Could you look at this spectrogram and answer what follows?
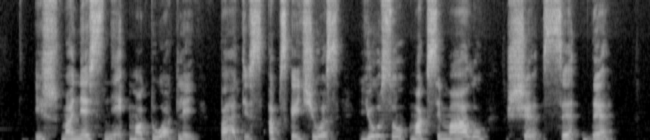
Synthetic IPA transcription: ɪʃmɐnʲɛsʲnʲɪmɐt̪uɔkʲlʲɛɪ | pɑːt̪ʲɪsɐpskɐɪt͡ʃʲuɔs | juːsumɐksʲɪmɑːlˠuː | ʃʲɨsʲɛd̪ʲe

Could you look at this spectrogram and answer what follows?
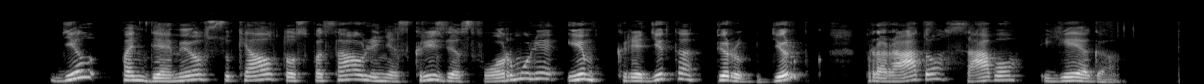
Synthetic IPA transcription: d̪ʲeːlˠ | pɐnʲd̪ʲɛmʲɪjoːsːʊkʲælˠt̪oːspɐsɑˑʊlʲɪnʲeːskɾʲɪzʲeːsfɔːɾmʊlʲeːɪmkkɾʲɛd̪ʲɪt̪ɑːpʲɪɾkd̪ʲɪɾpk | pɾɐɾɑːd̪oːsɑːʋoː | jeːɡɑː

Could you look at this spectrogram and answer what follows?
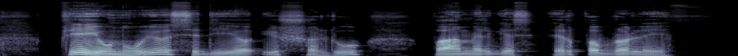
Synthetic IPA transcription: pʲɾʲiɛjɛʊnuːjʊsʲed̪ʲeːjoːʔɪʃːɐlʲuː | pɑːmʲɛɾʲɡʲɛs | ɪɾpɐbɾoːlʲɛɪ

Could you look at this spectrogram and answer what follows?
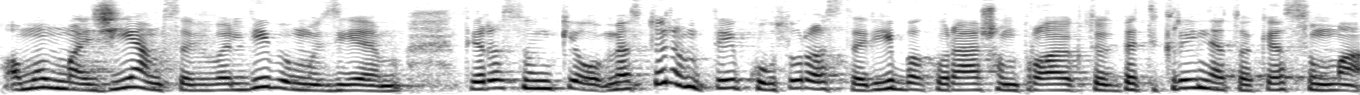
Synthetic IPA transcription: oːmʊmːɐʒʲiɛjɛmsɐʋʲɪʋɐlʲd̪ʲiːbʲumʊzʲiɛjʊm | t̪ɐɪiɾɐsʊŋʲkʲɛʊmʲɛst̪ʊɾʲɪmt̪ɐɪp̚kʊlˠt̪uːɾoːst̪ɐɾʲiːbɐkʊrɑːʃoːmpɾoːjɛkt̪ʊsbʲɛt̪̚t̪ʲɪkrɐɪnʲɛt̪oːkʲɛsʊmɐ

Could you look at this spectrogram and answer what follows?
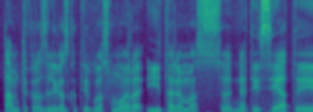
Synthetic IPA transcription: t̪ɐmt̪ʲɪkɾɐsd̪ɐlʲiːkɐskɐt̪jɛɪɡʊɛsmuɔiːɾɐʔiːt̪ɐɾʲɛmɐsnʲɛt̪ʲɛɪsʲeːt̪ɐɪ

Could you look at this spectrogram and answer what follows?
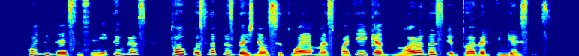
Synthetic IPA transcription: puːd̪ʲɪd̪ʲɛsʲnʲɪsɾʲɛɪt̪ʲɪŋɡɐs | t̪uɔpʊslˠɐpʲɪs̬d̪ɐʒʲnʲɛʊsʲɪt̪uɔjɛmɐspɐt̪ʲɛɪkʲɛnt̪nuɔɾoːd̪ɐsɪɾt̪uɔʋʲɛɾʲt̪ʲɪŋʲɡʲæsʲnʲɪs

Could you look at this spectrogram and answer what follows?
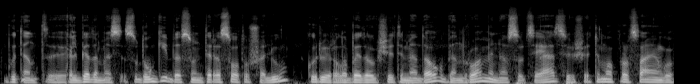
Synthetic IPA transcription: buːt̪ʲɛnt̪kɐlʲbʲeːd̪ɐmʲeːssʊd̪ɐʊɡʲiːbʲɛsʊɪnʲt̪ʲɛɾʲɛsuɔt̪uʃɐlʲuːkʊɾʲuːiːɾɐlˠɐbɐɪd̪ɐʊkʃʲʋʲiɛt̪ʲɪmʲɛd̪ɐʊkbʲɛnd̪ɾuɔmʲɛnʲuːɐsot͡ssʲɪjæːt̪sʲɪjʊʃʲʋʲiɛt̪ʲɪmoːpɾoːfʲsɑːjʊŋɡʊ

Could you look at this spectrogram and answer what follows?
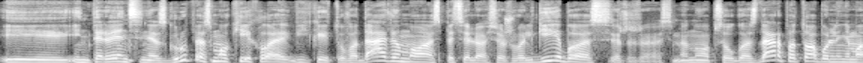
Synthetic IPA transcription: iːɪnʲt̪ʲɛɾʲʋʲɛnʲtt͡ssʲɪnʲeːs̬ɡɾupʲeːsmoːkʲiːklˠɑʋʲiːkɐɪt̪uːʋɐd̪ɑːʋʲɪmoːsʲpʲɛtsʲɛlʲoːsʲoːʒʋɐlʲɡʲiːboːsɪ̰rɐ̰sʲmʲɛnuːɐpsɐʊɡoːs̬d̪ɐrpɐt̪oːbʊlʲɪnʲɪmoː

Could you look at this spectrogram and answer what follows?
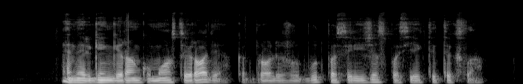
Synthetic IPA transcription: ɛnʲɛɾʲɡʲɪŋʲɡʲɪɾɐŋˑkuːmoːst̪ɐɪɾoːd̪ʲeːkɐt̪bɾoːlʲɪʒuːd̪̚buːt̪pɐsʲɪɾʲiːʒʲɛːspɐsʲiɛk̚ʲt̪ʲɪt̪ʲɪkslˠɑː

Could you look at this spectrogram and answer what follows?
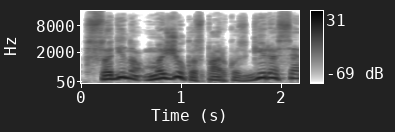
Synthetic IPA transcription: soːd̪ʲinoːmɐʒʲuːkʊspɑɾkʊsɡʲiːɾʲoːsʲɛ

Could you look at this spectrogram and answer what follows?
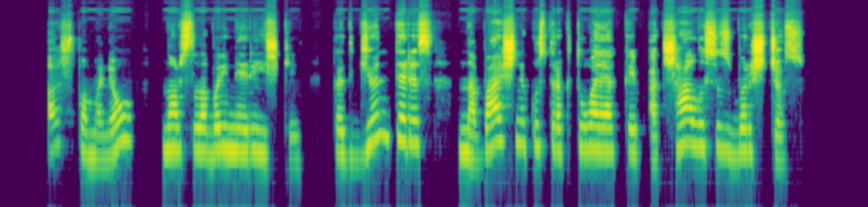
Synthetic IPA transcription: ɐʃpɐmɐnʲɛʊ | noːɾslˠɐbɐɪnʲɛɾʲiːʃʲkʲɛɪ | kɐt̪ɡʲʊnʲt̪ʲɛɾʲɪs | nɐbɑːʃʲnʲɪkʊst̪ɾɐkt̪uɔjɛkɐɪpɐt̪ʃɑːlˠʊsʲʊs̬bɐɾʲʃʲt͡ʃʲʊs

